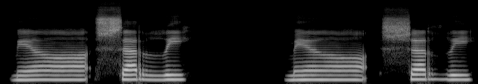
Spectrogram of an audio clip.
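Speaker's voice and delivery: very slow मिन शर्री with a doubled, thin ra; thin ra recitation. Shown as a demonstration. Teacher reciting मिन शर्री slowly with a thin ra. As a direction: draw out मिन शर्री, the ra light. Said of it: "हम इसको बारीक पढ़ेंगे".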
